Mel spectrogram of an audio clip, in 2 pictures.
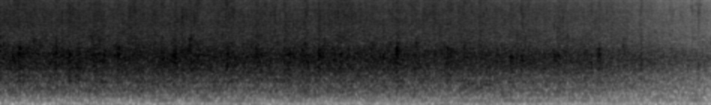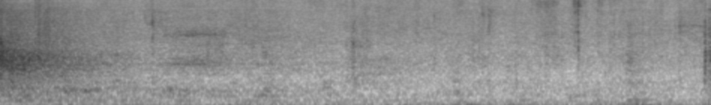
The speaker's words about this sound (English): That applause is for Yuri Tuchinsky, leader of the BBC Philharmonic, taking his place on the platform.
